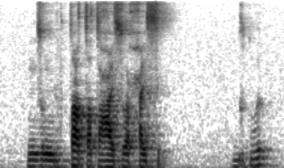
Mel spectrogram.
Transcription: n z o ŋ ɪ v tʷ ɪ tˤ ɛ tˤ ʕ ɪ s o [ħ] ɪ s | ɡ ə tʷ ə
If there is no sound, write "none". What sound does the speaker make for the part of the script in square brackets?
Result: ħ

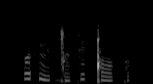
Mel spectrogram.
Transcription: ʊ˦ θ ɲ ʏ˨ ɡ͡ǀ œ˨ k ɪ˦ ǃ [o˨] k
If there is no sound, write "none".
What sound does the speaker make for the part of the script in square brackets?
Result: o˨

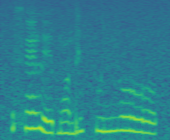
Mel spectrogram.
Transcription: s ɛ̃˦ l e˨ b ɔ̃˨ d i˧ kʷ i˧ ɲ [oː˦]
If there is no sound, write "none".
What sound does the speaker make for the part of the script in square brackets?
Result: oː˦˨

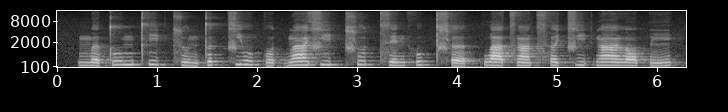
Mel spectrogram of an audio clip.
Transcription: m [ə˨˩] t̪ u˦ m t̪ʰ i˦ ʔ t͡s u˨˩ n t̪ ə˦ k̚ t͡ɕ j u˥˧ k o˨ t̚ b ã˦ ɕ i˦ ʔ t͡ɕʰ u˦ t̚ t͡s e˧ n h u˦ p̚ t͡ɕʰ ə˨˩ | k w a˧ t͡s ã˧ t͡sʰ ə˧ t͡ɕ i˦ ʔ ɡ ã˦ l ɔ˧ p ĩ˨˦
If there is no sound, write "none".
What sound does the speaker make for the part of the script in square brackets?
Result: ə˨˩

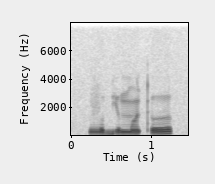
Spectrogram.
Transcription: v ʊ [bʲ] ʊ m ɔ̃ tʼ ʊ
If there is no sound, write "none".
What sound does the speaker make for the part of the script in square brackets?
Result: bʲ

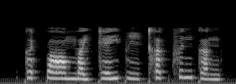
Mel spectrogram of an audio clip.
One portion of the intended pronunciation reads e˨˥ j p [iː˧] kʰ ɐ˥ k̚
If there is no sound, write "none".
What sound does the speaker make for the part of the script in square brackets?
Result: iː˨˩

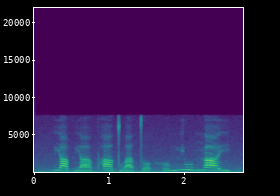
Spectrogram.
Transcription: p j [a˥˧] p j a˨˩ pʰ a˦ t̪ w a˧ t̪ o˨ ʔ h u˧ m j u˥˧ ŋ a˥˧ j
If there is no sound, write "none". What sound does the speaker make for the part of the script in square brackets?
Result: a˥˧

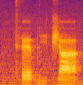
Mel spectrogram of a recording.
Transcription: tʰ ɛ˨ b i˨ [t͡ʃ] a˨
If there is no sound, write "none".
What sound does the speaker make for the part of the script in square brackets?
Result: t͡ʃ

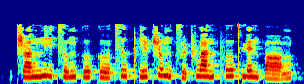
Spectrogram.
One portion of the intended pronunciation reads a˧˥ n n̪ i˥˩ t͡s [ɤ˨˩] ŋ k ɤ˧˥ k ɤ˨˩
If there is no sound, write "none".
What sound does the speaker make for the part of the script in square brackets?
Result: ɤ˧˥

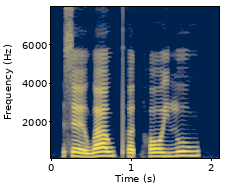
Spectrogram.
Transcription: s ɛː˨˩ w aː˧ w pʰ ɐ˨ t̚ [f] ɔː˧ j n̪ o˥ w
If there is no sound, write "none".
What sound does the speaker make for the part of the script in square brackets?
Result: h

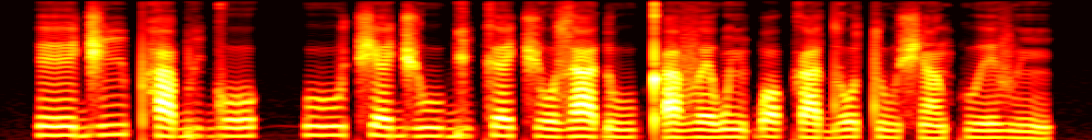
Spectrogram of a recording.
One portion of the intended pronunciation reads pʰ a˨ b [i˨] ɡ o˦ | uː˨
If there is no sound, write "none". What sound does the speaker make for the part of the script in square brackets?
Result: i˨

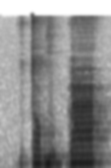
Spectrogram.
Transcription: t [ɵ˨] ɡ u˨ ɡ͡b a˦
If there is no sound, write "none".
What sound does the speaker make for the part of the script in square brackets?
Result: ɔ˨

